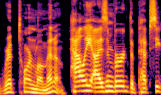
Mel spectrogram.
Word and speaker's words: Rip Torn: Gina Gershon Stephen tobelowski rip thorn torn torn sorry we're torn my bad I mispronounced that Rip Torn kind of wasted in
